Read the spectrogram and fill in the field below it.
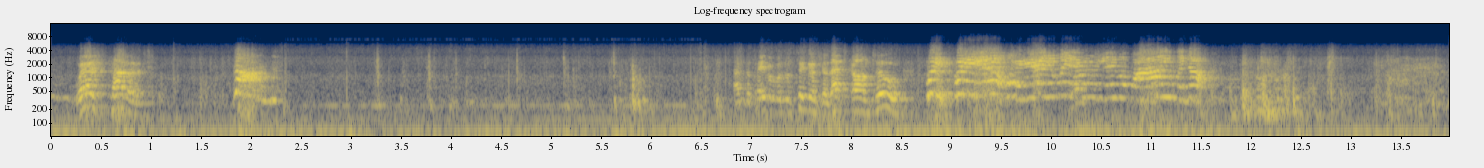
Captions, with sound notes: Where's Travers? Gone! And the paper with the signature, that's gone too. Wait. [non-english speech]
